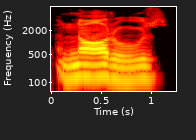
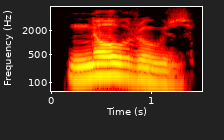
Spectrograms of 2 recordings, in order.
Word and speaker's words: Nowruz: Is not Nowruz. It is pronounced Nowruz.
